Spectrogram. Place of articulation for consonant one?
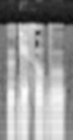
velar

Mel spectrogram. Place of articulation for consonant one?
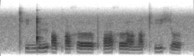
palatal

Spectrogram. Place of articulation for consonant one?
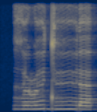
velar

